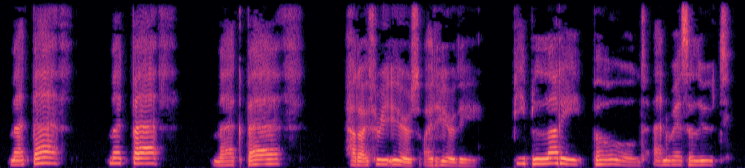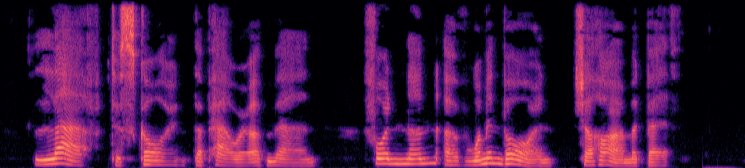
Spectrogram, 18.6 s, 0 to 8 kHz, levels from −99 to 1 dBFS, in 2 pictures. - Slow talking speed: Yes, slow, 95 wpm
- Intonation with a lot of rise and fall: Yes, wide, 6.4 semitones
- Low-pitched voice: No, high, 195 Hz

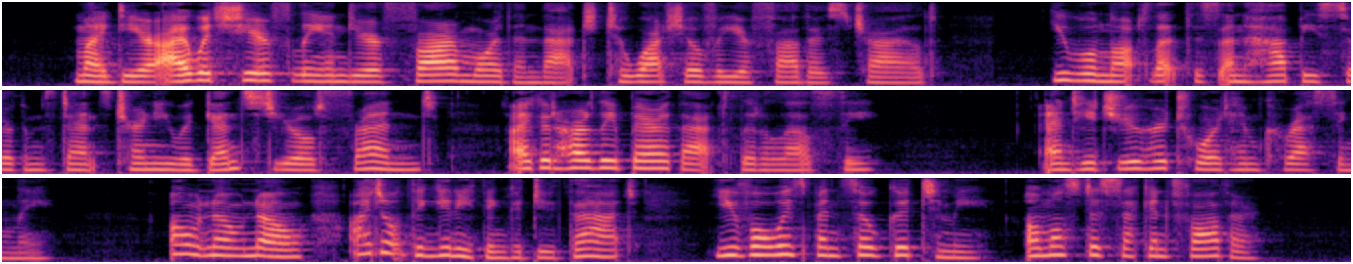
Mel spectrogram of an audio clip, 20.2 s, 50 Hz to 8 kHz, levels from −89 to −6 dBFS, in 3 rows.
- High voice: Yes, high, 220 Hz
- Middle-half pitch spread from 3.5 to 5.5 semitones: Yes, average, 4.1 semitones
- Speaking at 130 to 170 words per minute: No, average, 190 wpm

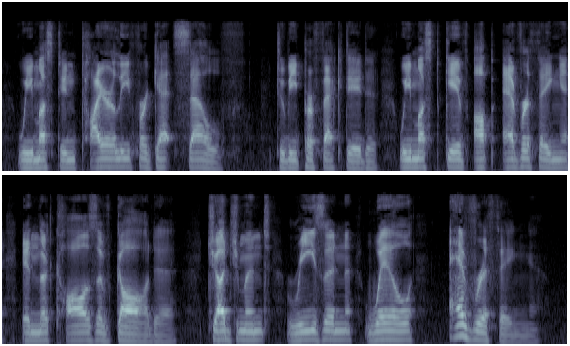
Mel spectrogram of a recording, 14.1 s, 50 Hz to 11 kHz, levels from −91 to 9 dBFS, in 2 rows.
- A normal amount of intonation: No, narrow, 2.3 semitones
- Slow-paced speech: Yes, slow, 100 wpm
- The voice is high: No, low, 110 Hz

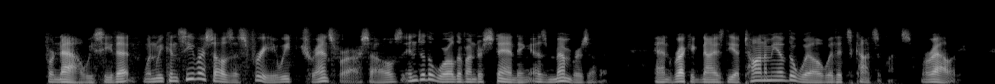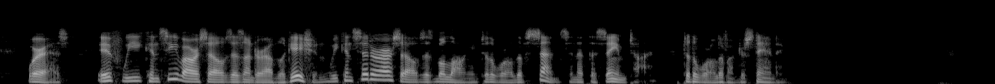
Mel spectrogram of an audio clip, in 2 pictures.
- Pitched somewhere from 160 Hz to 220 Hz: No, low, 115 Hz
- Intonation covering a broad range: Yes, wide, 5.8 semitones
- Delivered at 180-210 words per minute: Yes, average, 185 wpm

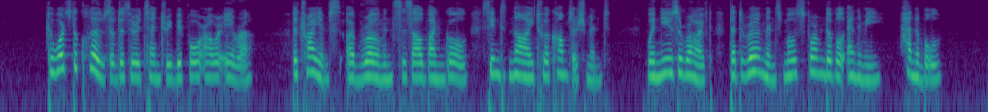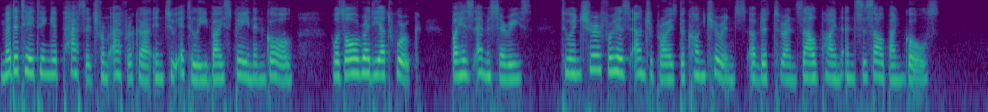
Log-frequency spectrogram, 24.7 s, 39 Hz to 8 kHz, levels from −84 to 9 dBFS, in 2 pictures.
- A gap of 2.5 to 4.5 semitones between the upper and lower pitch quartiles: Yes, average, 3.3 semitones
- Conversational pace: Yes, average, 150 wpm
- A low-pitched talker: No, high, 210 Hz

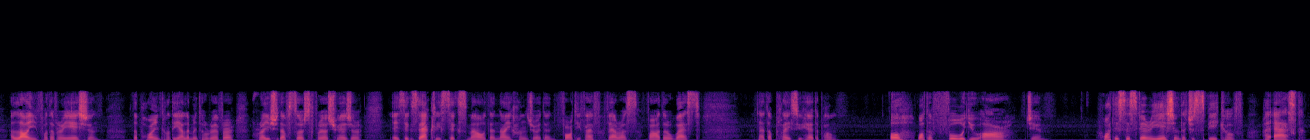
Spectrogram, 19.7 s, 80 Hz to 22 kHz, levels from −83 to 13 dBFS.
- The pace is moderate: Yes, average, 165 wpm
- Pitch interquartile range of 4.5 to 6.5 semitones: No, average, 3.7 semitones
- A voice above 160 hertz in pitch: No, low, 115 Hz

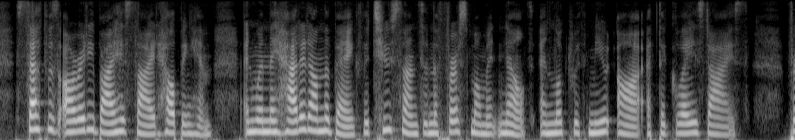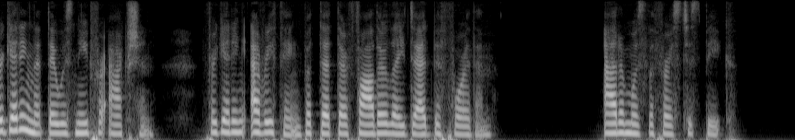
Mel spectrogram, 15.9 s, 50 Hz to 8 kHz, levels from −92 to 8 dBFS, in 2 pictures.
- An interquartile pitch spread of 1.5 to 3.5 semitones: Yes, average, 2.9 semitones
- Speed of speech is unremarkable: No, fast, 210 wpm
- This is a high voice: Yes, high, 205 Hz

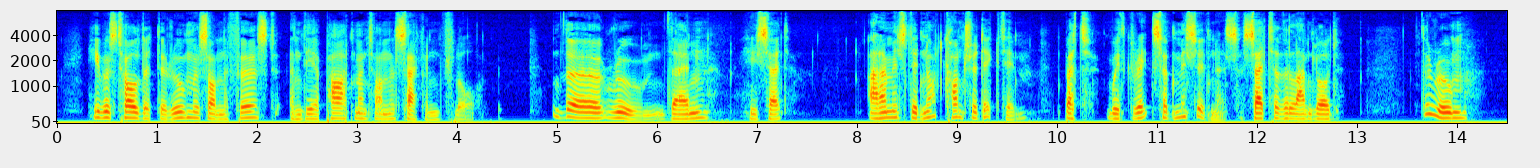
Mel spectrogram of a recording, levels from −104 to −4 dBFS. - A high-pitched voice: No, medium, 140 Hz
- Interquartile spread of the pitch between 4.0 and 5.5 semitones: No, average, 3.4 semitones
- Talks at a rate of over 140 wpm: Yes, average, 155 wpm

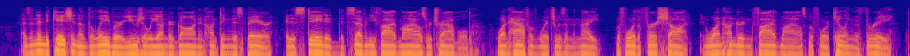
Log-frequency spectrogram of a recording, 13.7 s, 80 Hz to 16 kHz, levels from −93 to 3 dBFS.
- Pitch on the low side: Yes, low, 105 Hz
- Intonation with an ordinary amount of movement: No, narrow, 1.7 semitones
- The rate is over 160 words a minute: Yes, average, 190 wpm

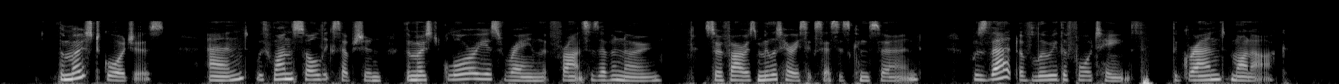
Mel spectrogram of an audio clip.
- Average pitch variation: Yes, average, 3.4 semitones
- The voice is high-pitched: Yes, high, 200 Hz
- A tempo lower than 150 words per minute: Yes, average, 140 wpm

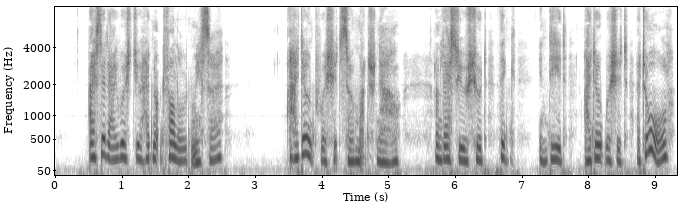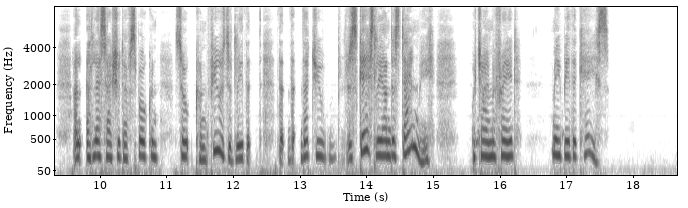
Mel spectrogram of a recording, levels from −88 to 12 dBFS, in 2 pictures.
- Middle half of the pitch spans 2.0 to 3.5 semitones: No, average, 4.6 semitones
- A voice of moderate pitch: No, high, 210 Hz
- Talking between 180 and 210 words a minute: No, average, 160 wpm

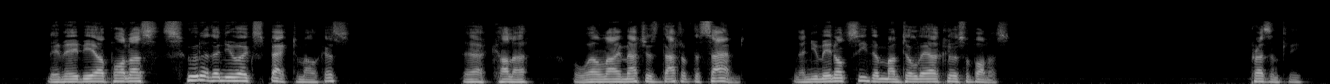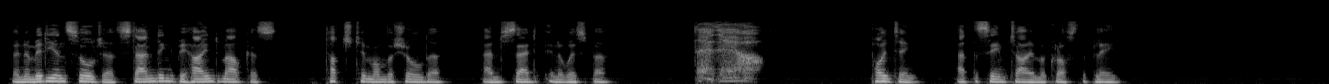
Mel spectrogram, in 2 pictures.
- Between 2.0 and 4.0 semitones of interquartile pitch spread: Yes, average, 3.2 semitones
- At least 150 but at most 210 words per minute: No, slow, 135 wpm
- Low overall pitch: Yes, low, 120 Hz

